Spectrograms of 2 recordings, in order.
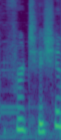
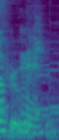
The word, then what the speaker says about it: fruition: oh is it fruit fruti or fruition no I mean it's spelled with the word fruit in it but it's fruition okay cool expanding my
